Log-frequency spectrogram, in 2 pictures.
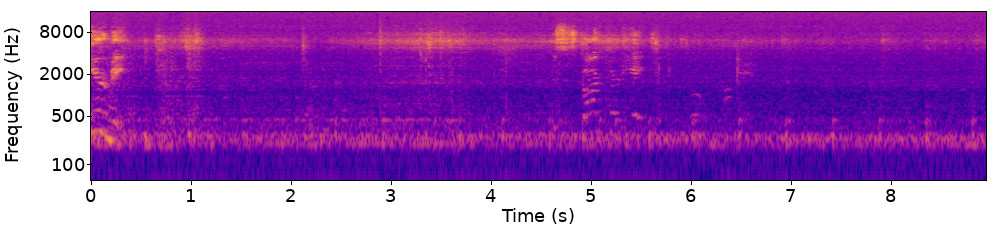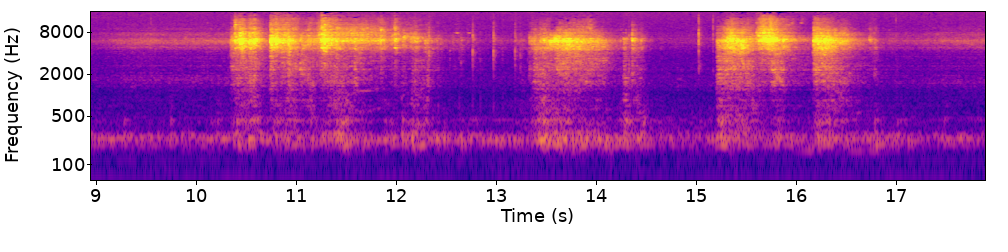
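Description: Video game sound effects and music play from a television.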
